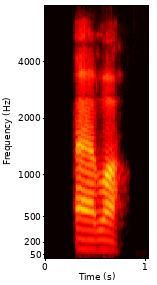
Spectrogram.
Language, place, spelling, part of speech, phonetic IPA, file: Azerbaijani, Baku, ala, adjective / noun / interjection, [ɑˈɫɑ], LL-Q9292 (aze)-ala.wav
- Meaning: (adjective) 1. variegated 2. blue (of eyes); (noun) vitiligo (the patchy loss of skin pigmentation.); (interjection) dude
